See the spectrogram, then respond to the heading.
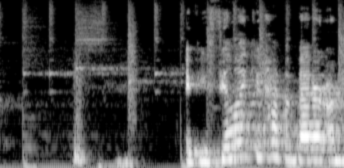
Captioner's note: air whooshes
